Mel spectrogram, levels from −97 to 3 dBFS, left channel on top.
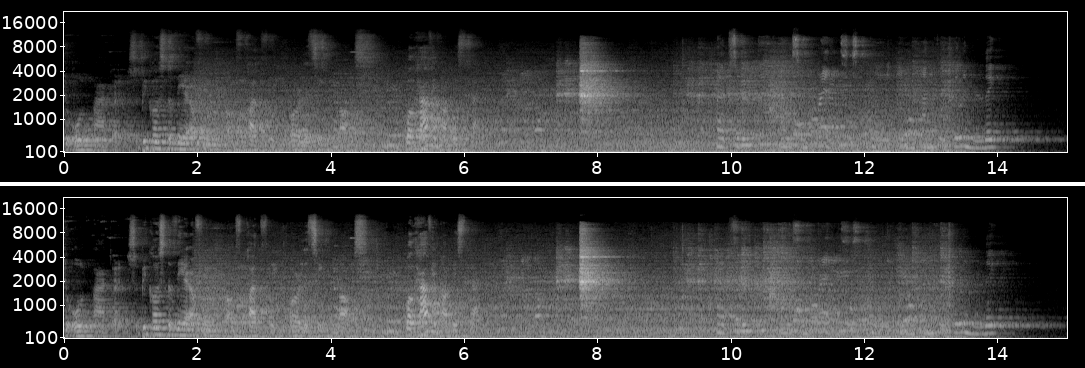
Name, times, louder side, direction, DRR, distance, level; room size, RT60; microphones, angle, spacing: voice 1, 0.0-4.5 5.1-6.3, right 1 dB, 85° right, 3 dB, 3.7 m, -36 dB
sound 1, 1.9-13.3, right 2 dB, 35° right, 3.0 m, -34 dB
voice 2, 9.8-14.0, left 1 dB, 35° left, 2 dB, 1.8 m, -41 dB
29.5 x 20.0 x 5.0 m, 2.3 s
head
